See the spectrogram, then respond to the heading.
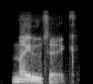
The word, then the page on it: maieutic: British English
